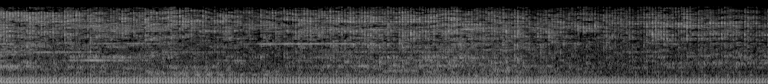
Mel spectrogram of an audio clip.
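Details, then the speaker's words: Cold tractor, sat about 2.5 years, at idle with choke locked; thin steady whine over rattly idle, unchanged with engine: hydraulics sucking air after fluid leaked out, rear end seal needs replacing. "They make the worst noise I've ever heard. You hear them whining right now."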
